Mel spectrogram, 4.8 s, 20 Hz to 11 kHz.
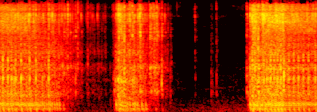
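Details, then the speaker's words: Homelite UT20024A Zip Start curved-shaft trimmer with aftermarket Ryobi Ruixing carburetor, low and high speed screws adjusted, fresh gas, Bosch plug: crisp two-stroke buzz revving up, dropping to quiet idle and picking up cleanly; runs healthy. "Um and I adjusted the low and high speed screws and actually sounds like a good runner to me."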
